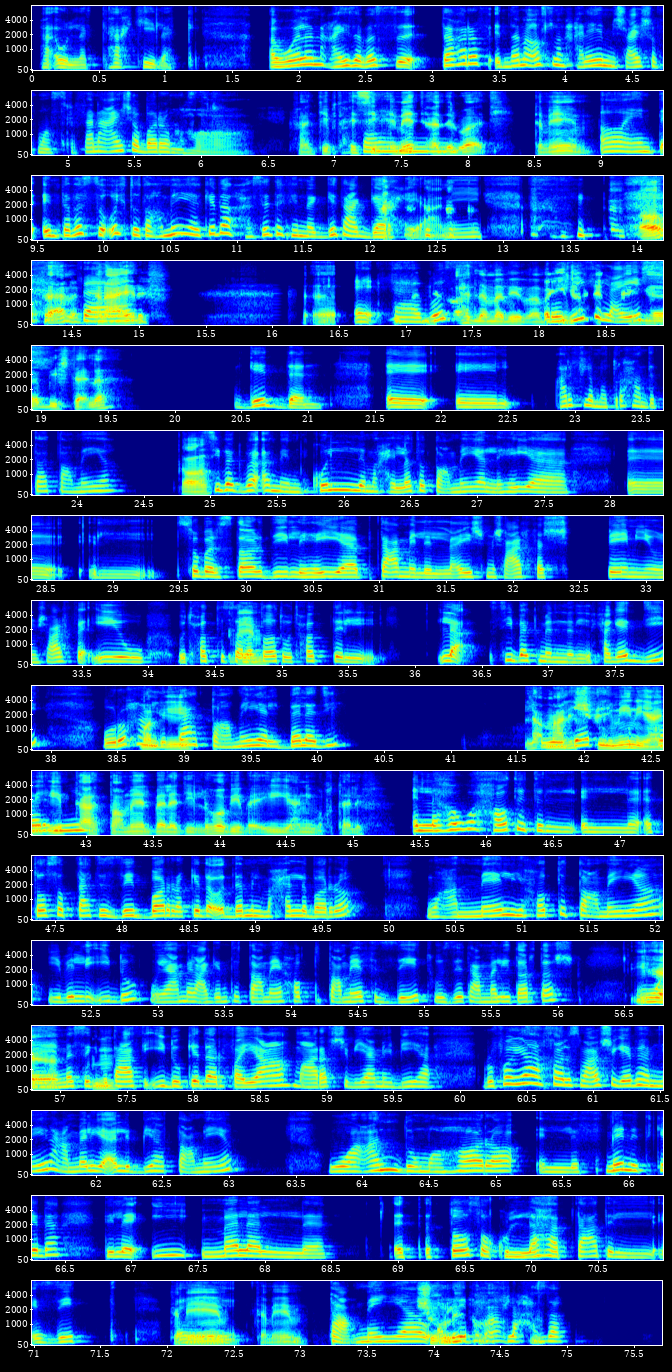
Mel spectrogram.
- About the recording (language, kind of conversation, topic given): Arabic, podcast, إيه أكتر ذكرى ليك مع الطعمية عمرك ما بتنساها؟
- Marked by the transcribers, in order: laugh; laugh; in English: "الsuperstar"; in English: "minute"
